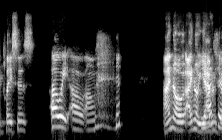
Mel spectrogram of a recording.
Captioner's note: chuckling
